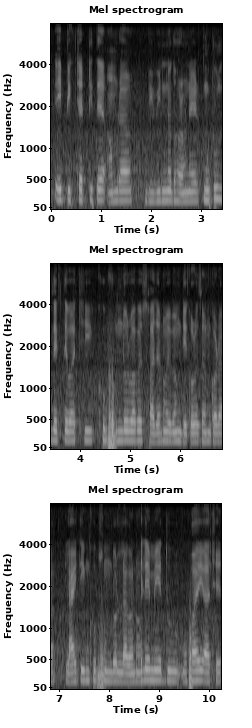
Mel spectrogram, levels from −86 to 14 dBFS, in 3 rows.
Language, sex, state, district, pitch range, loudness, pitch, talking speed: Bengali, male, West Bengal, Kolkata, 145-160 Hz, -29 LUFS, 155 Hz, 140 wpm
